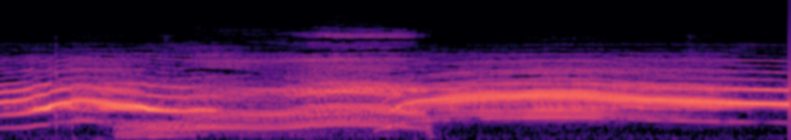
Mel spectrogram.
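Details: Lynx screaming at another lynx: a quavering yowl dips into a rough, grating stretch, then rises again into a sustained, whining cry that holds steady to the end.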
